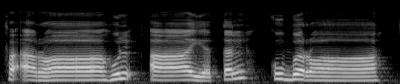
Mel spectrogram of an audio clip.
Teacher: را کو ہم موٹا کریں گے، ٹھیک ہے، اور تھوڑا سا ہم لمبا بھی کھینچیں گے کیونکہ اس کے اوپر کھڑی ہے، بالکل ٹھیک، فَأَرَاهُ الْآيَةَ الْكُبْرَىٰ،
